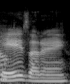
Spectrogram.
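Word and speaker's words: Cesare: say it right now cheser cheser cheser yeah little Italian to it you want to be like Cesar and they're like no ches CH it's fun it is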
